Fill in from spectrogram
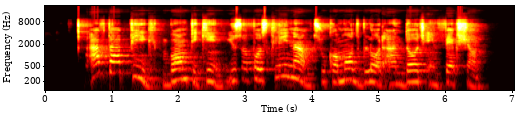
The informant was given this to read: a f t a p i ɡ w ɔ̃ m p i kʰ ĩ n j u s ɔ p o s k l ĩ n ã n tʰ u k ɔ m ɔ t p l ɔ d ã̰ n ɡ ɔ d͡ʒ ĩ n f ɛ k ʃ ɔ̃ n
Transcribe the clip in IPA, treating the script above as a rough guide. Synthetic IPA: a f t a p i ɡ b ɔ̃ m p i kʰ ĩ n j u s ɔ p o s k l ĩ n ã m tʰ u k ɔ m ɔ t b l ɔ d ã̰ n d ɔ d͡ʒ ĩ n f ɛ k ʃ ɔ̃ n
